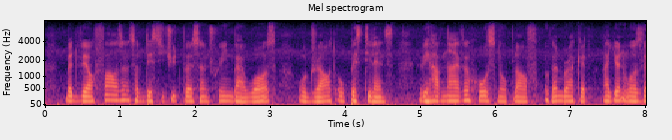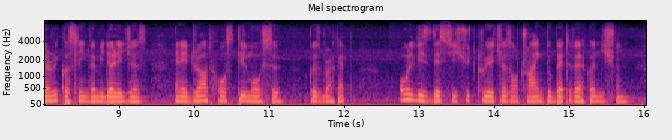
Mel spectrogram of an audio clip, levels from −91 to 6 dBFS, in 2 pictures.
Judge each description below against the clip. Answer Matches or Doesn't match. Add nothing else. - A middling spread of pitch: Doesn't match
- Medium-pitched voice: Doesn't match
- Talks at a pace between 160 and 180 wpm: Matches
